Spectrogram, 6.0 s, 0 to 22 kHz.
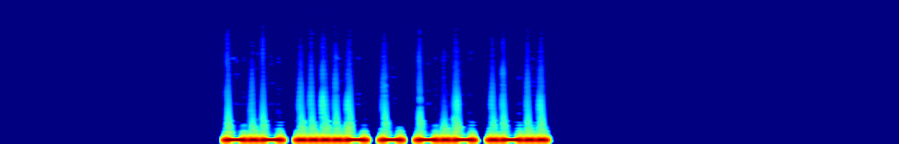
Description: Morse code, heard as a keyed tone, about 30 wpm, 700 Hz. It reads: K4TKL
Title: USA Call Signs - 5 Characters - Repeated 2x - 30wpm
